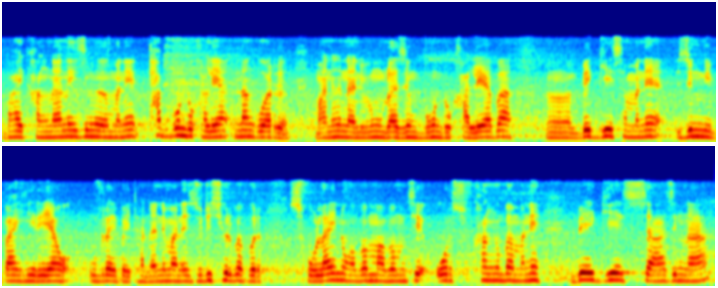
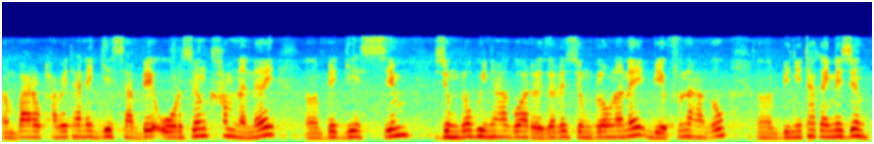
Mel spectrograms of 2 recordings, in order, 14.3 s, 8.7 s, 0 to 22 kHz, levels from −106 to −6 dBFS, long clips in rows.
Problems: background sounds at intervals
